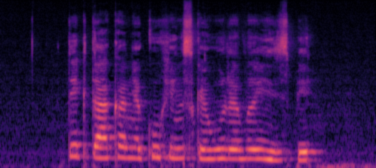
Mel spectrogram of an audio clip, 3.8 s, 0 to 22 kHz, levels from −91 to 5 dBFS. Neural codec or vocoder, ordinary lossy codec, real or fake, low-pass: vocoder, 44.1 kHz, 128 mel bands, Pupu-Vocoder; none; fake; none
